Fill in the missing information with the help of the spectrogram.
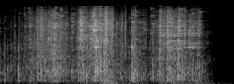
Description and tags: Recorded by myself and students at California State University, Chico for an electro-acoustic composition project of mine. Apogee Duet + Sennheiser K6 (shotgun capsule).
